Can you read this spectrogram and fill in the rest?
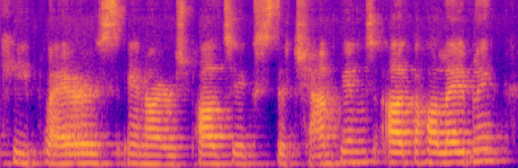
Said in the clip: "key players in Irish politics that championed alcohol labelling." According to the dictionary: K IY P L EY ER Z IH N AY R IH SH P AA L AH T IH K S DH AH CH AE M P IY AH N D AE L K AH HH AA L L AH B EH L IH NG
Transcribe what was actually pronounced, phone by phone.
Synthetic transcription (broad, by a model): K IY P L EY ER Z IH N AY R IH SH P AA L AH T IH K S DH AH CH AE M P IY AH N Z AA L K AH HH AA L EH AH B L IH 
